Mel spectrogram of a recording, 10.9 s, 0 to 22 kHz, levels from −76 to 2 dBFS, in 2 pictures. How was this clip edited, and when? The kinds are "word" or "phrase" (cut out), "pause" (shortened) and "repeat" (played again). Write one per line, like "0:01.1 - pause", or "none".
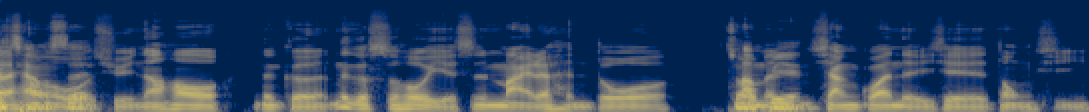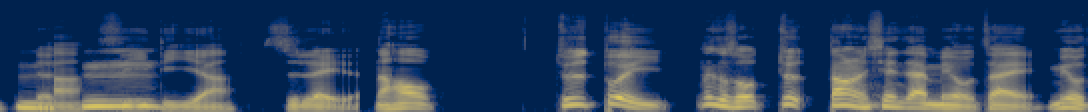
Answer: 0:01.2 - pause
0:05.7 - word
0:06.7 - pause
0:07.2 - word
0:09.5 - pause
